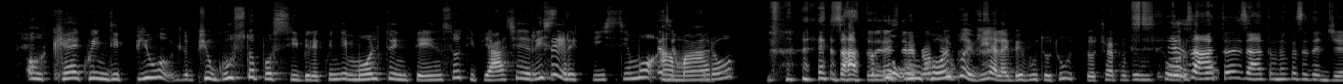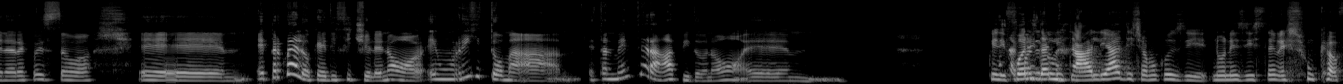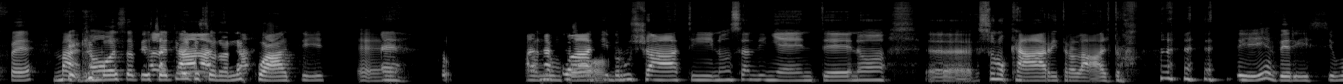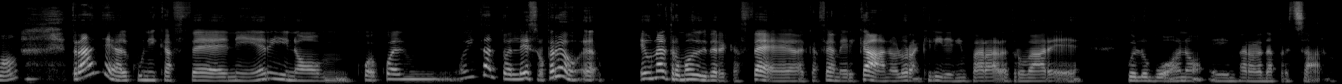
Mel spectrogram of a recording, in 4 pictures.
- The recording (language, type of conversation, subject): Italian, podcast, Com’è da voi il rito del caffè al mattino?
- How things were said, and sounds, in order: chuckle; tapping; laughing while speaking: "nessun caffè"; stressed: "Ma no, dalla tazza"; unintelligible speech; laugh; other background noise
